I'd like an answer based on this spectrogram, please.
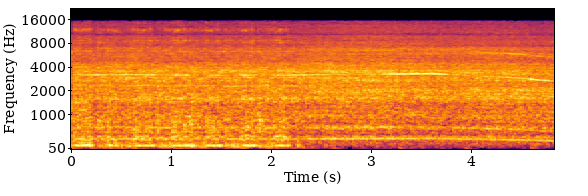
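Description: Hamilton Beach electric hand mixer switched on right at the start and running steadily with a motor whine, its steel beaters whipping coconut cream in a glass bowl.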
